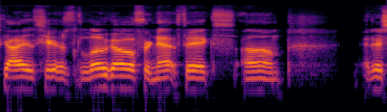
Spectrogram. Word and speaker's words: Neffex: Here's the logo for Neffex. It is spelled N-E-F-F-E-X.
